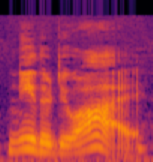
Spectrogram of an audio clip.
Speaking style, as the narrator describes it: said Bessie, with a little laugh

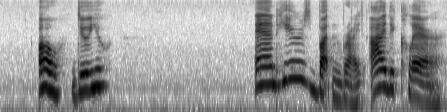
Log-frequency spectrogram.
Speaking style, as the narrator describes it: cried Santa Claus

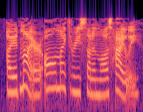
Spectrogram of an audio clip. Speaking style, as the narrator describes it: said he

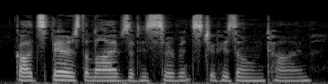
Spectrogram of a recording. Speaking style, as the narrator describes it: said the peddler solemnly

